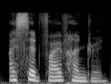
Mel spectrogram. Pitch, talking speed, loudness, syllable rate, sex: 170 Hz, 215 wpm, -17 LUFS, 5.4 syllables/s, female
